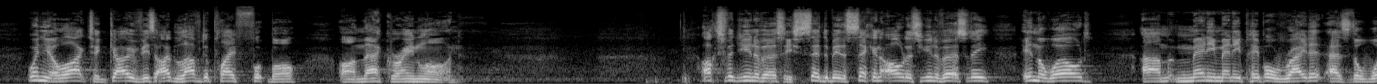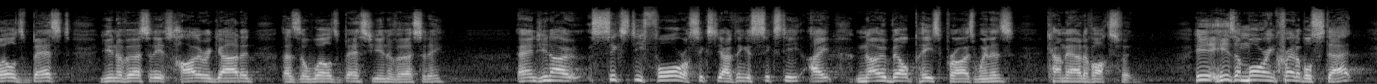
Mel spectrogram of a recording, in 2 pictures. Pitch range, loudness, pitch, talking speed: 140-170 Hz, -18 LUFS, 155 Hz, 150 wpm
